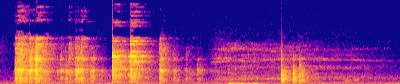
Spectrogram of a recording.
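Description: Kitchen clatter of dishes and utensils handled on a countertop: two clinking, scraping bursts with a faint ring in the first second and a half, then a soft low thump and a short click.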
